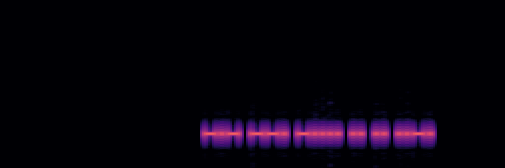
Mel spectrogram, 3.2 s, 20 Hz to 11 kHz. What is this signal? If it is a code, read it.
Morse code, heard as a keyed tone, about 50 wpm, 700 Hz. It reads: KG6IIF
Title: USA Call Signs - 6 Characters - 50wpm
